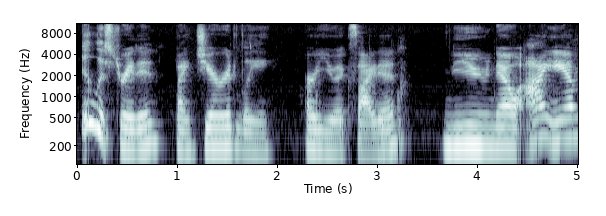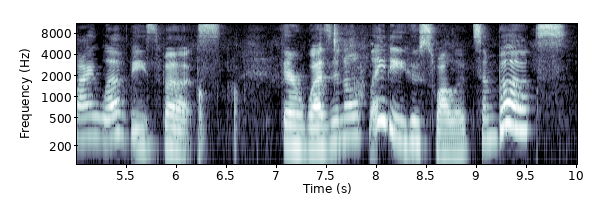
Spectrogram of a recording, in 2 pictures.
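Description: A woman reads a picture book aloud for young children in a very animated voice that swings up and down. Her pace is slow and measured, with sing-song emphasis on key words. She sits at a medium pitch and speaks directly to her little listeners. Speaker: read-aloud storyteller.

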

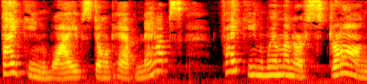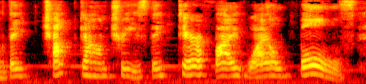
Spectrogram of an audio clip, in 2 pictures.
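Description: A woman voicing a loud, blustering male Viking chief who roars his lines. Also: medium pitch, very animated, slow pace, slightly rough, voice pushed up, heavily acted. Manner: shouting, indignant bluster.

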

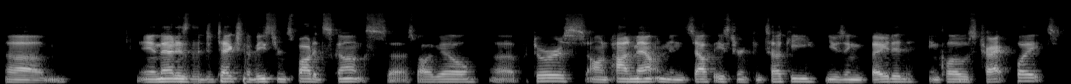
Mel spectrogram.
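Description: A young man presenting slides in a seminar talk over a video call, halting and full of fillers. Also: medium pitch, steady tone, vocal fry, pushed and bright. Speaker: guest speaker.

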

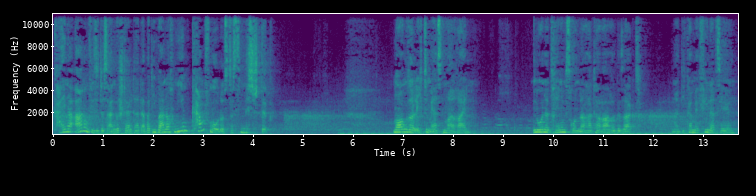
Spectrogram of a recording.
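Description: An actress playing a cynical young space recruit in a radio drama, blunt, slangy and gossipy. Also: female voice, fairly low pitch, lively intonation, normal speed, a little hiss or hum, close to an everyday voice. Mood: cynical gossip.

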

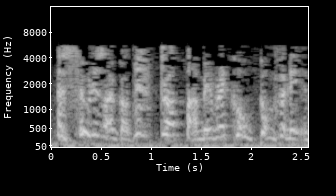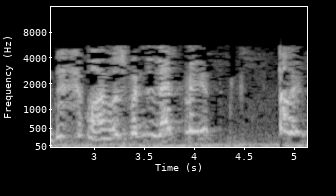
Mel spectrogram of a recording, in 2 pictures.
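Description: A woman's voice: high-pitched, very animated, moderate pace, highs cut off, slight background noise. An actress playing a bitter, harassed middle-aged mother, aggrieved, in a naturalistic radio drama. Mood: bitter, upset. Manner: aggrieved, exasperated. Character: bitter, harassed mother, a faded female singer.

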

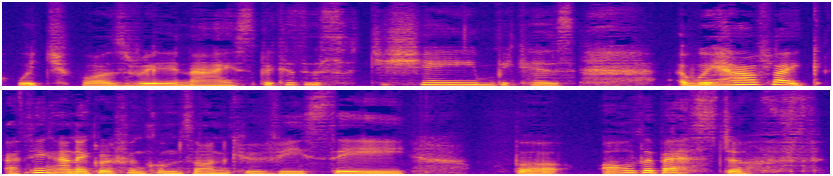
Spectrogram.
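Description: A woman's voice: fairly high pitch, normal speed, a little mellow, no room sound. Chatty woman with a stuffy cold. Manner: chatty, rambling, many fillers. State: congested, coming down with a cold. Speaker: craft vlogger. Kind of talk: casual show-and-tell.

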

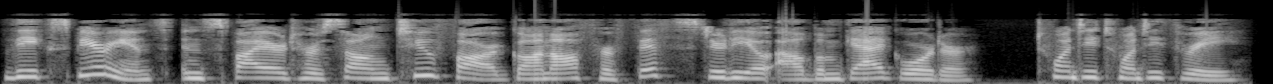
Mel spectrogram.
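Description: A woman narrates a celebrity news piece in a steady, even read-aloud style. Her voice sits in a middle pitch. The recording is close and dry, with a slightly dull, muffled tone. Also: normal speed, no room sound.

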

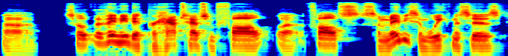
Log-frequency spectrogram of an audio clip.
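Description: A man's voice: medium pitch, expressive, a little slow, creaky. A man in his sixties co-hosting a podcast, explaining points from a home office on a video call. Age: 60s. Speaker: podcast co-host. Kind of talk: explanatory podcast talk on writing.

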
